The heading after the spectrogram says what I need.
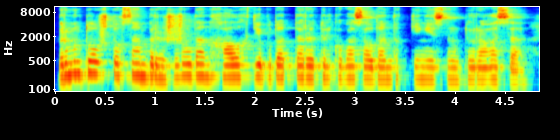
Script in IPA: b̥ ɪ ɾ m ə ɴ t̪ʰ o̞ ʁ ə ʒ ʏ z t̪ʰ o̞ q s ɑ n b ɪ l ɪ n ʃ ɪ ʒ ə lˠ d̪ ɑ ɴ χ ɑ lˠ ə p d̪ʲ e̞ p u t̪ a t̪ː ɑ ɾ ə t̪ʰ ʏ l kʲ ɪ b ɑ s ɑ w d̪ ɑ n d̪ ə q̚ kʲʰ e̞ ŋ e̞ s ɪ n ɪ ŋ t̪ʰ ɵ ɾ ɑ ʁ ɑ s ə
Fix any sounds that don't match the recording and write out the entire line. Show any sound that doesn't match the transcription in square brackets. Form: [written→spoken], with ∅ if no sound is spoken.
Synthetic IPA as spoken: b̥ ɪ ɾ m ə ɴ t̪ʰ o̞ ʁ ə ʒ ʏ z t̪ʰ o̞ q s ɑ n b ɪ [l→ɾ] ɪ n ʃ ɪ ʒ ə lˠ d̪ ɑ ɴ χ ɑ lˠ ə [p→q] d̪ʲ e̞ p u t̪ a t̪ː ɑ ɾ ə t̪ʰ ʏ l kʲ ɪ b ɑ s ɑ w d̪ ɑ n d̪ ə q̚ kʲʰ e̞ ŋ e̞ s ɪ n ɪ ŋ t̪ʰ ɵ ɾ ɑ ʁ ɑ s ə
